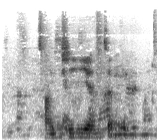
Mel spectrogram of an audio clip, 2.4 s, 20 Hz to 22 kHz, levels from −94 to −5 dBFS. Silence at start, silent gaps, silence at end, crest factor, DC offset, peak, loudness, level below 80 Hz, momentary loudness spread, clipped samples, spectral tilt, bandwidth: 0.25 s; none; 0 s; 20 dB; under 0.1%; -2 dBFS; -21 LUFS; -62 dBFS; 11 LU; under 0.1%; -3.5 dB/octave; 16 kHz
